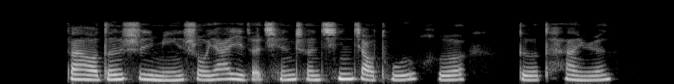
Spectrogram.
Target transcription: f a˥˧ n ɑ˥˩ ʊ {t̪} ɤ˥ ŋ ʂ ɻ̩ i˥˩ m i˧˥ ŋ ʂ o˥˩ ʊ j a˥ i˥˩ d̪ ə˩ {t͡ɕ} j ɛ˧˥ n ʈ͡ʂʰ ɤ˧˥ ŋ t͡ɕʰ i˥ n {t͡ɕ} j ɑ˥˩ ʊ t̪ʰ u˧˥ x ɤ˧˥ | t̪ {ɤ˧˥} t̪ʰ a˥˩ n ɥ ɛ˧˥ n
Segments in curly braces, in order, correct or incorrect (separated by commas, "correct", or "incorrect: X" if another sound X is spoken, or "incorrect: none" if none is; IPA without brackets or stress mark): correct, incorrect: t͡ɕʰ, correct, correct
